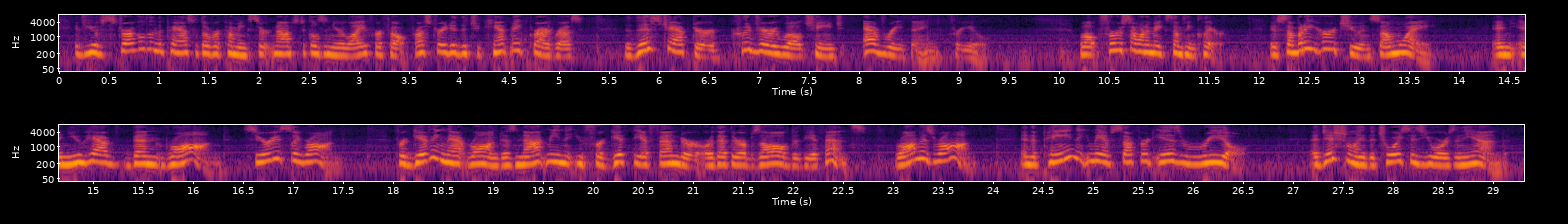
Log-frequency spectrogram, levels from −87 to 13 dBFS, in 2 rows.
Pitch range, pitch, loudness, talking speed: 190-245 Hz, 210 Hz, -19 LUFS, 190 wpm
